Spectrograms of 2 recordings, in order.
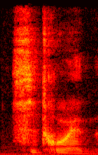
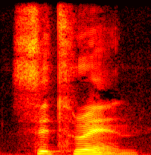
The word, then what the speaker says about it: Citroën: Okay, what does Wikipedia voice guy say the pronunciation of this car is? Citroën. Citroën. Sure, I'm gonna do it again. Citroën.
